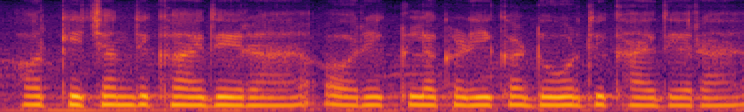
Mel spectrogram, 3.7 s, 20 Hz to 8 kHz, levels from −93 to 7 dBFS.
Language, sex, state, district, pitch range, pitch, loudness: Hindi, female, Uttar Pradesh, Shamli, 210-220 Hz, 215 Hz, -16 LUFS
